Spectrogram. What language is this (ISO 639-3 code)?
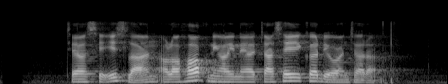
sun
